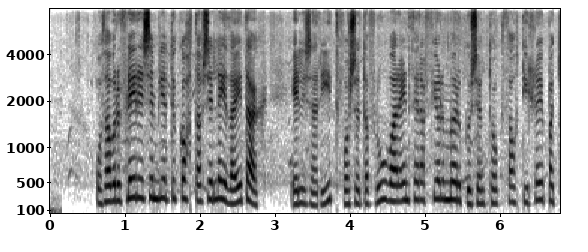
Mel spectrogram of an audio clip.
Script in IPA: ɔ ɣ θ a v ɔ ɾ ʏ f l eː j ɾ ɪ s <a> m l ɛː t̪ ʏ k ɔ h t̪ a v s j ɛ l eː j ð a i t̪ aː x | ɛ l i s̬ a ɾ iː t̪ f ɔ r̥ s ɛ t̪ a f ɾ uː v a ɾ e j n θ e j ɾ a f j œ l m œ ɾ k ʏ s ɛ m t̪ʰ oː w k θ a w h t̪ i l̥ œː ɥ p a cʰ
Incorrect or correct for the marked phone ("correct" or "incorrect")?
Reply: incorrect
